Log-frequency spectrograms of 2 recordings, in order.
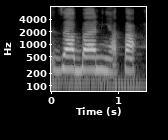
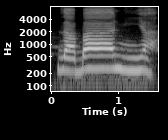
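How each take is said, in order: First: The word ends with a full ta syllable. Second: The word ends with a soft h sound. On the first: The speaker calls it wrong. "tidak zabaniyata" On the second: The speaker calls it right. "tanya dibaca zabaniyah"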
